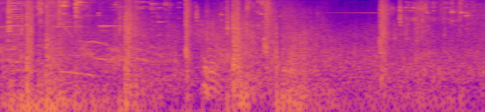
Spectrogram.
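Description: Rifle shots crack in sharp bursts.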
